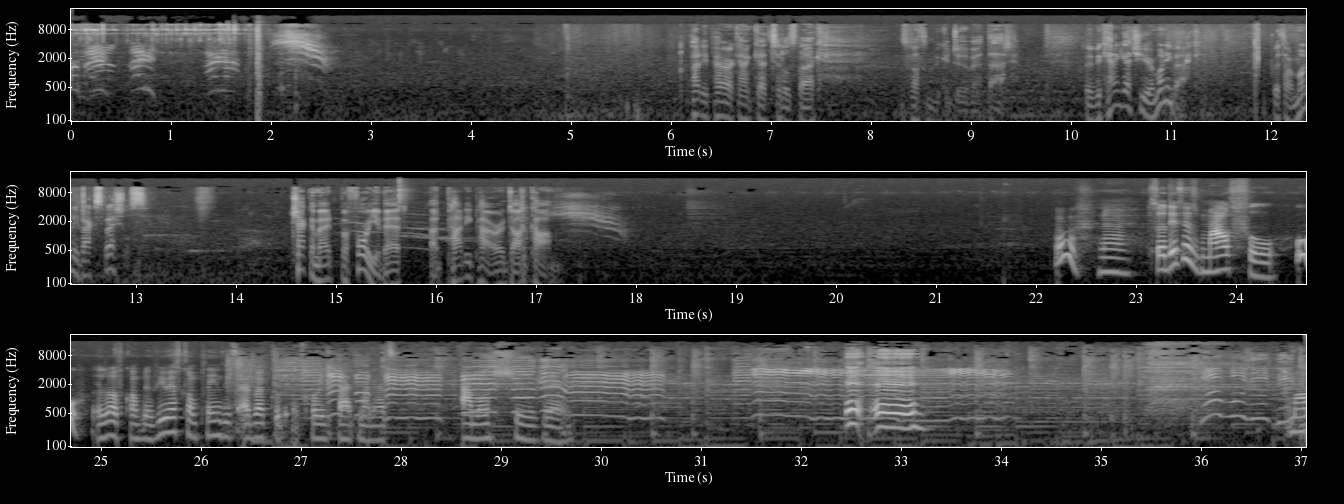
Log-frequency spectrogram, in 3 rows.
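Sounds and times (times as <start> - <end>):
cat yowling: 14.8 - 16.4, 17.3 - 18.0, 27.8 - 32.6, 33.2 - 34.2
cat meowing: 17.2 - 18.0, 27.9 - 30.7.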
